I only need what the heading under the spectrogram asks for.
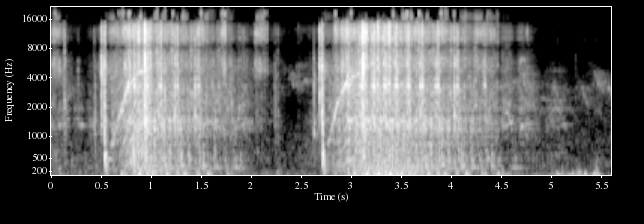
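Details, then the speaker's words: Husqvarna HU700H mower with Honda GCV160, unused 3+ years, starts twice, runs rough and dies. It hunts on the governor as if always on choke, though the auto choke was checked open. Cause unconfirmed. "Tried. Started and died. Okay, so it's kind of bouncing off the governor and it's almost acting like it's on choke the whole time."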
